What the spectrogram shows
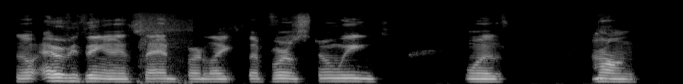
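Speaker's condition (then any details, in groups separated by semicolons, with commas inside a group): Toxic leukoencephalopathy, locked-in syndrome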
